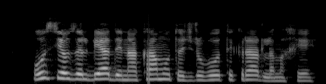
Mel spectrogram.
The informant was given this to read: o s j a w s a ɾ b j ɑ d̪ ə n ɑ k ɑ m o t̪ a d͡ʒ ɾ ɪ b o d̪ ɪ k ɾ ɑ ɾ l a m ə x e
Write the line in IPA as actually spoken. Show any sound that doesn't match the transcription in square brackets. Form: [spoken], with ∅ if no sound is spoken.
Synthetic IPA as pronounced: o s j a w [z] a [l] b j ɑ d̪ ə n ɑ k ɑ m o t̪ a d͡ʒ ɾ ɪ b o [t̪] ɪ k ɾ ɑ ɾ l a m ə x e

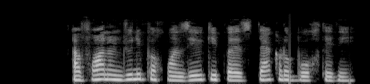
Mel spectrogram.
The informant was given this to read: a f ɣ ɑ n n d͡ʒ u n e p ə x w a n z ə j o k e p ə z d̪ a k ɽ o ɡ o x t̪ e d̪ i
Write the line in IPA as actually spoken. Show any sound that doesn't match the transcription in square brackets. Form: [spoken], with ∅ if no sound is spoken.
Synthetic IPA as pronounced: a f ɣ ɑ n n d͡ʒ u n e p ə x w a n z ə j o k e p ə z d̪ a k ɽ o [b] o x t̪ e d̪ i

